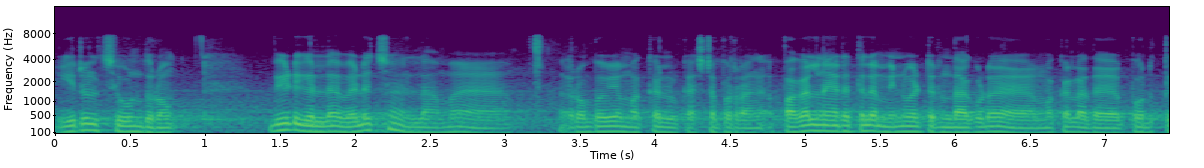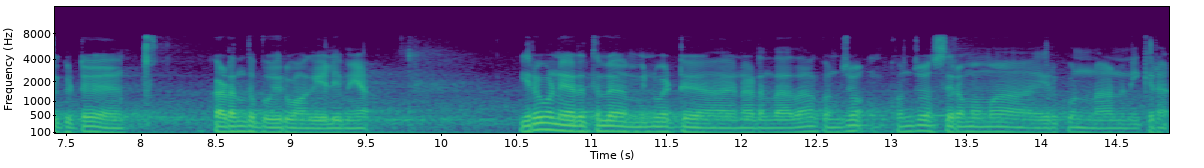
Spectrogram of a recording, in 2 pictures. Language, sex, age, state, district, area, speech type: Tamil, male, 18-30, Tamil Nadu, Viluppuram, urban, spontaneous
